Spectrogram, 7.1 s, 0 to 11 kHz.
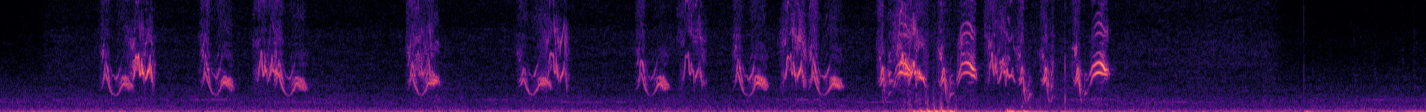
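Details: Sparrows gather at a Tenmangu shrine to be fed, 13 April 2021, afternoon; sharp chirps repeat about every half second, building into a dense flurry of cheeps, with a brief low thump partway through.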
